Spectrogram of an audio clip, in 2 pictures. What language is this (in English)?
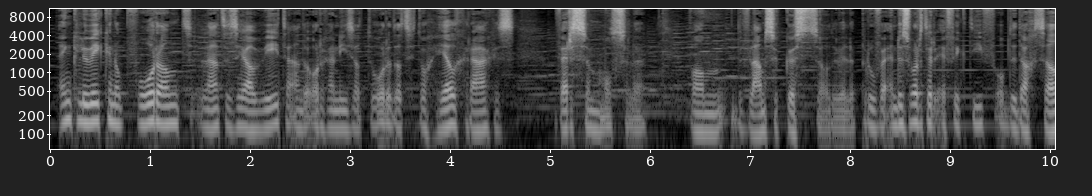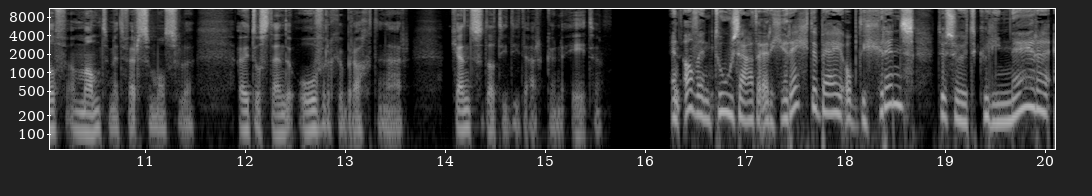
Dutch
